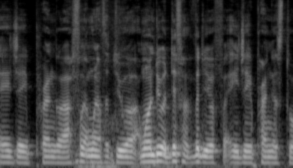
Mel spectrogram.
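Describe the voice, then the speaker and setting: Speaking in a London accent, a man uses a medium pitch and a dark, mellow tone. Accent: London multicultural English. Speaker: boxing commentator YouTuber. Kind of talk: casual vlog commentary. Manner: casual, filler-heavy.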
